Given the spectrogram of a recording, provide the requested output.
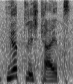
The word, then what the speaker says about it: Gemütlichkeit: Die Gemütlichkeit. That's close. It's die Gemütlichkeit. Can we do it all together? Die Gemütlichkeit. Die Gemütlichkeit? Yeah, that was nice. So, and the Gemütlichkeit means?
